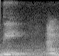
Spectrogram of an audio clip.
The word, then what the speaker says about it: the: using it before any vowel sound only before the vowel sound we use the sorry d and before any consonant sound we pronounce it as da so i hope our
